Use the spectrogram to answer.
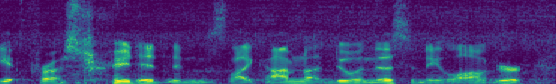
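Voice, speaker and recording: The dry sound with no echo carries a man speaking at a fairly quick pace with ordinary pitch variation over light background noise. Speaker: dog owner vlogger. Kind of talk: casual vlog chat. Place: forest. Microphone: phone near.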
